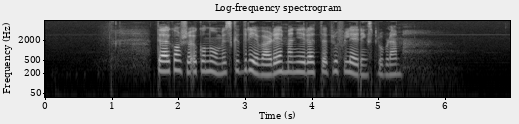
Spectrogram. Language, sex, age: Norwegian, female, 29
